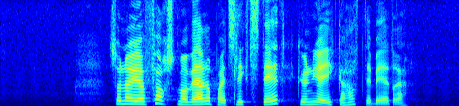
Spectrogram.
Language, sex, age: Norwegian, female, 51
